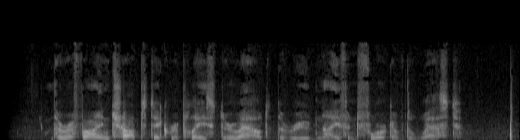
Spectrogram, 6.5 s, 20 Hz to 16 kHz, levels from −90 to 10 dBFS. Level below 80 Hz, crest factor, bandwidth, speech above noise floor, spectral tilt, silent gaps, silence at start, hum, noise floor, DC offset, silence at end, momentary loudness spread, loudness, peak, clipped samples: -90 dBFS; 26 dB; 11.5 kHz; 28 dB; -1.5 dB/octave; none; 0.5 s; none; -65 dBFS; under 0.1%; 0.1 s; 12 LU; -38 LUFS; -14 dBFS; under 0.1%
